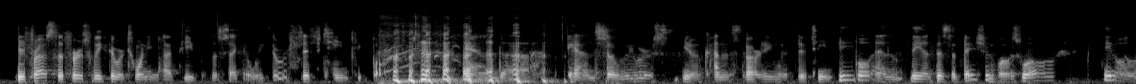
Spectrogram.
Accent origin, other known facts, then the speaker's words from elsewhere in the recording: Orange County, California, United States; moved away as an adult; now in Vero Beach, United States; growing up in Orange County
